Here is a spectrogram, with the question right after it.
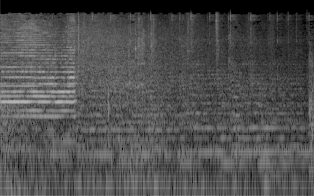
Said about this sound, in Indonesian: Itu mobil Pak Suta kan?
